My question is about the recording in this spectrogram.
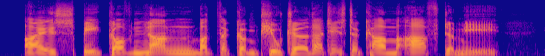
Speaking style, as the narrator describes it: intoned Deep Thought, his voice regaining its accustomed declamatory tones

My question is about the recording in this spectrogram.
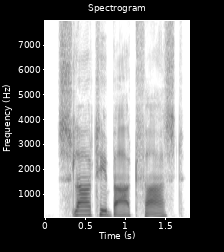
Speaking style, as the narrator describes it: repeated the old man quietly

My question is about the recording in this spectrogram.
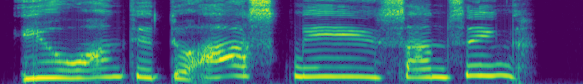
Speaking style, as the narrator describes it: said Prak in a thin voice and coughed slightly

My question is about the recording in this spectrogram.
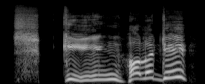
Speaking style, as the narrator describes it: cried the old man

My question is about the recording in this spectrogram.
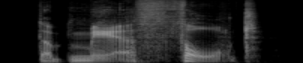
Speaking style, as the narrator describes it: growled Mr

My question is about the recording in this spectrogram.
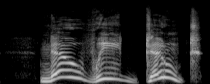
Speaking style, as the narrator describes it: exclaimed Magic Thighs in irritation

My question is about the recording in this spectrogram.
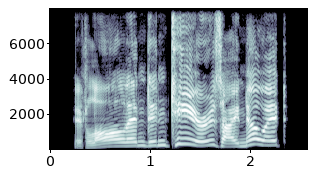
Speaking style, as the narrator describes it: shouted Eddie after them

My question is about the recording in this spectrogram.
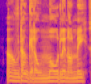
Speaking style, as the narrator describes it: snapped Ford

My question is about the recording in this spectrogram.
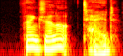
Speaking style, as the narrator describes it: muttered Tricia

